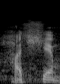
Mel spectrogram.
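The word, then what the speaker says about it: השם: hei sin mesofit Hai itu membacanya Hasyim Hai Kalau benar ini Hasyim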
